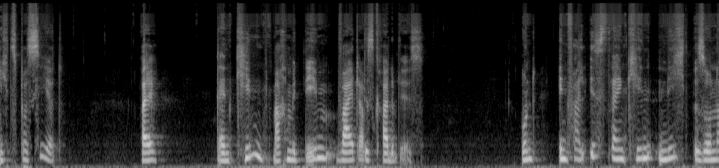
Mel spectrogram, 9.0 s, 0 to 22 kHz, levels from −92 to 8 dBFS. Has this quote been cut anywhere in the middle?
yes; 4 cuts; at 3.6 s, 4.5 s, 4.9 s, 7.1 s

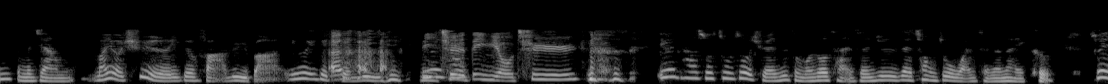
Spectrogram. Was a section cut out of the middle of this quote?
yes; 1 cut; at 4.1 s

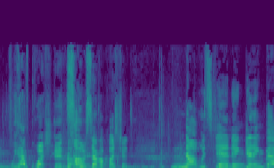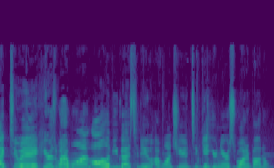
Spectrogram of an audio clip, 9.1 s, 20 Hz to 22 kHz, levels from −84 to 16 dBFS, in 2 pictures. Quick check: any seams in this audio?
no; 0 cuts

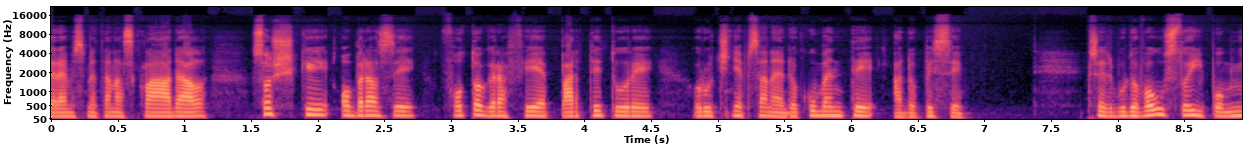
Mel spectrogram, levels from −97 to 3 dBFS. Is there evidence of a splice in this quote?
no; 0 cuts

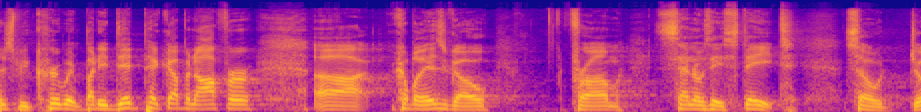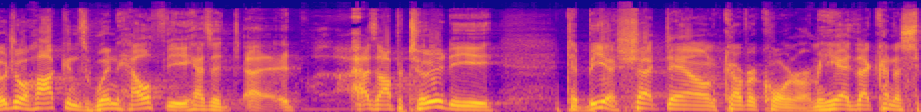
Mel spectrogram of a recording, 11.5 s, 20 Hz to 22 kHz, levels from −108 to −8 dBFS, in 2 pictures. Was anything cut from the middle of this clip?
yes; 1 cut; at 7.6 s

